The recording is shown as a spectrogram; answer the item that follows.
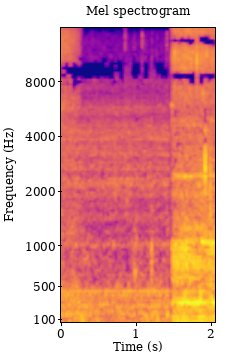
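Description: Quiet room tone, then about a second and a half in an abrupt switch to the low, steady noise of a lidded saucepan of water boiling on the hob, with a few small clicks.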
